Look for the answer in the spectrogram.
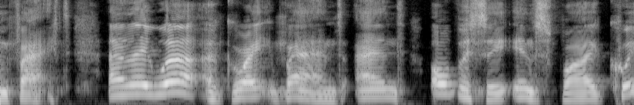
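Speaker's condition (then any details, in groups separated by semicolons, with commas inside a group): ALS; speech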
